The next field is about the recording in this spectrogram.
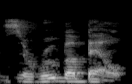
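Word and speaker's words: Zerubbabel: man named zerel zerubabel I'm not sure if I'm pronouncing that correctly zerubabel I believe is the correct pronunciation anyway uh the K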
